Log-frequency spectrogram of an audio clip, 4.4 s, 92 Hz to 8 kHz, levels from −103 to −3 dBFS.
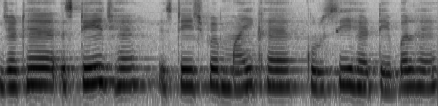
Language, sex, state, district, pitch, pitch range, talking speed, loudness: Rajasthani, female, Rajasthan, Nagaur, 215 Hz, 210-225 Hz, 150 wpm, -14 LUFS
